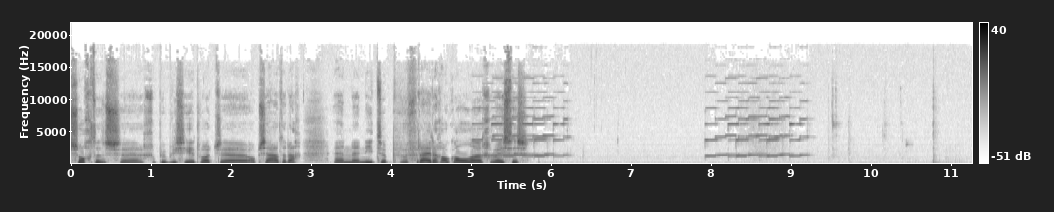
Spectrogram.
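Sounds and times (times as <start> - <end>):
speech: 0.0 - 6.0
landline telephone ringing as a wake-up alarm: 5.0 - 6.4, 7.9 - 9.4.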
